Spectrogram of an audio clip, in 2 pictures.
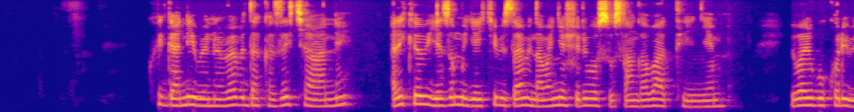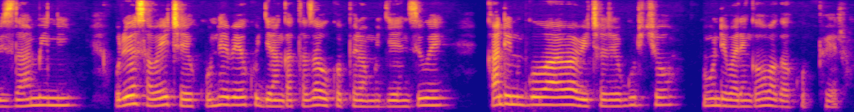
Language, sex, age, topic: Kinyarwanda, female, 36-49, education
